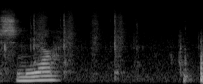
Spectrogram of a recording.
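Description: A spray bottle spritzes water.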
